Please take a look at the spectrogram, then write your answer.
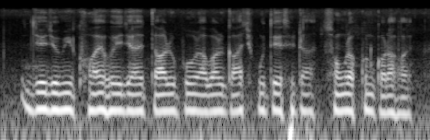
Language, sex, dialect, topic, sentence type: Bengali, male, Standard Colloquial, agriculture, statement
